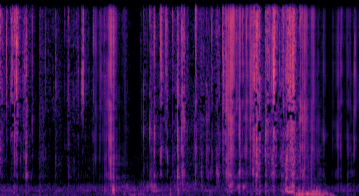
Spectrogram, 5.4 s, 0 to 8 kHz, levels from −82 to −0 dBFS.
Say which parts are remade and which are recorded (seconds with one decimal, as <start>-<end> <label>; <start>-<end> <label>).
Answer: 0.0-1.4 recorded; 1.4-1.9 remade; 1.9-3.4 recorded; 3.4-3.8 remade; 3.8-4.5 recorded; 4.5-5.4 remade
